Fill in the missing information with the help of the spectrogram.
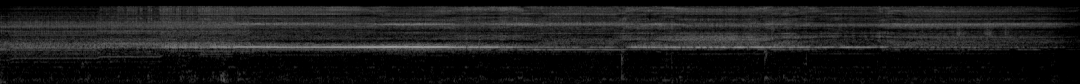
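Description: LEGO Technic 43362 light 9V mini-motor running with a high-pitched screech, a fault it has recently developed. The screech is a steady cluster of whistling tones, loudest about four seconds in, and stops shortly before the end.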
